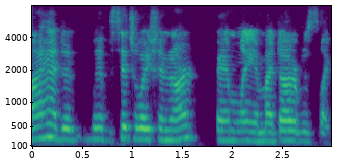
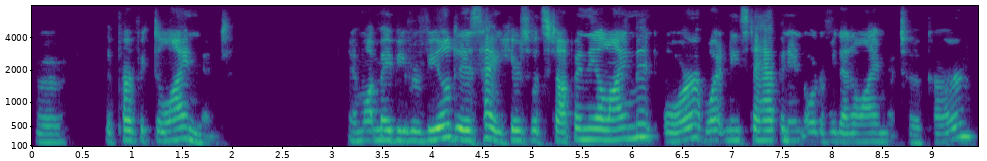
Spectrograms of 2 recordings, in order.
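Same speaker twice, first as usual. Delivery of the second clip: guided meditation. Acted. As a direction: ease the group gently back into the room.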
